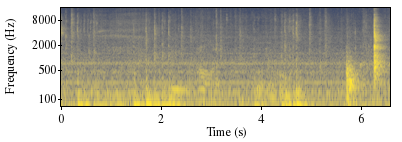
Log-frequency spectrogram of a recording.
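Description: Typing on a computer keyboard: scattered, irregular key clicks, fairly faint, over a steady low hum.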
